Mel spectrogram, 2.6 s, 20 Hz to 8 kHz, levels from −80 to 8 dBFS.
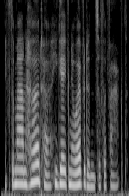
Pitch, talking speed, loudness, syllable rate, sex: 195 Hz, 275 wpm, -16 LUFS, 6.2 syllables/s, female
